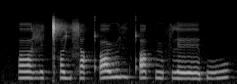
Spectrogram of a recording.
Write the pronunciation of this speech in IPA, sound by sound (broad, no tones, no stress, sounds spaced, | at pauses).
ɐː ɮ i ǀʰ ɐ ʎ s i qʼ ʉː ɲ qʼ ɨ k ʉ f l eː p uː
